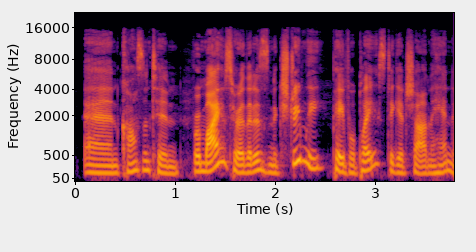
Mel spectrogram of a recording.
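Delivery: normal talking voice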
